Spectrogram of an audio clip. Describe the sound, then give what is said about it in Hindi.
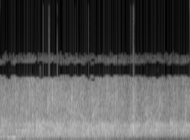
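Audience applause, a thick, steady clatter of many hands clapping that stays loud for over two seconds and eases slightly at the end. “अभी समय आ गया, कोई नहीं बजा दो ताली”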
